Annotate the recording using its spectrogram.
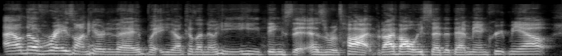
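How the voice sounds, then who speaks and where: A woman's voice: fairly low pitch, fairly even intonation, fast talker, sharp tone. A woman casually chatting in a joking film review, sarcastic and blunt, often giggling as she talks. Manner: giggly, laughs often while talking; sarcastic, blunt, salty language. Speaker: movie review show host.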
